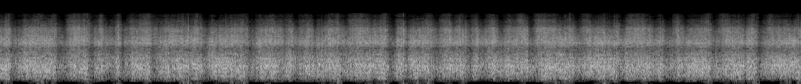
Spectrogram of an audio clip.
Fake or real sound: fake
